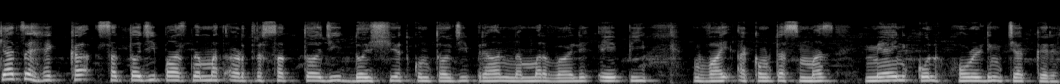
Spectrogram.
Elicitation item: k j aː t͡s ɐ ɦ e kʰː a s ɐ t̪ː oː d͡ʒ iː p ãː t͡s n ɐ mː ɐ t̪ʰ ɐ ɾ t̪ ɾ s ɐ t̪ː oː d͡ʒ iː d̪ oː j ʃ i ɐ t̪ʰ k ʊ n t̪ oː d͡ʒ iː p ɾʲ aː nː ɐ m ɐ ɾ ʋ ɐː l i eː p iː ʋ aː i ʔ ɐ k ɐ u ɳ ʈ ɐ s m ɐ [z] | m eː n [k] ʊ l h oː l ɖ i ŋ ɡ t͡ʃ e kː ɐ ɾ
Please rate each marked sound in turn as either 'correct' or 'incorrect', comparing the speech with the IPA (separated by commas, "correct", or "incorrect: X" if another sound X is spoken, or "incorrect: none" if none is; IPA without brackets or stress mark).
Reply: correct, correct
